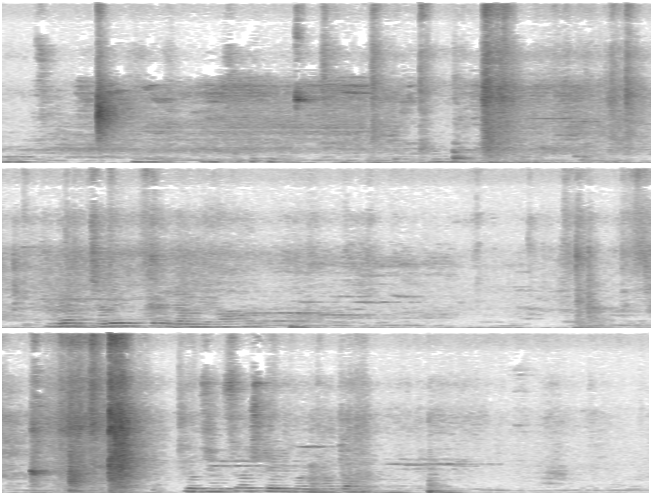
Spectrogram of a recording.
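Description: Young children's voices talking and playing, with rustling and a few sharp bumps as blankets and cushions are handled, the loudest near the middle and a few seconds before the end.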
